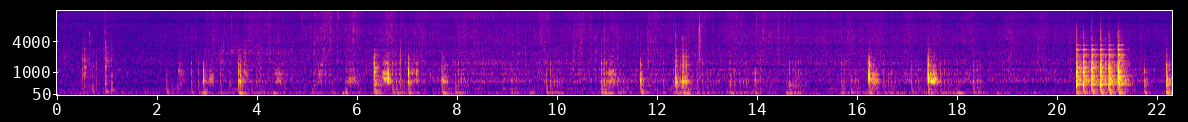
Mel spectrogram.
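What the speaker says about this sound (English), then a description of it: "We will saute the onions and celery until they are soft and done" Onions and celery soften in a hot pan with a faint steady sizzle, broken by scattered scrapes and knocks of a utensil stirring, quiet and close.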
